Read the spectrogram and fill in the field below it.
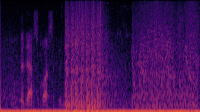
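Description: A rifle fires a short burst of gunshots.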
